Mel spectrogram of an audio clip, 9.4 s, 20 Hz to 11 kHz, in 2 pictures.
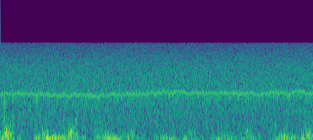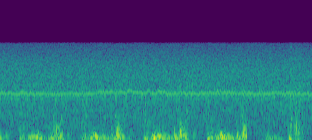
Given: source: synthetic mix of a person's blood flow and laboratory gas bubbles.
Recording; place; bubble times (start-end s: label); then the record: Doppler ultrasound of blood flow; precordium
9.01-9.26 s: bubbles
From the record:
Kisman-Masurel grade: 122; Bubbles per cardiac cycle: 1 to 2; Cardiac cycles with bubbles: 10 to 50%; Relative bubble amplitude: moderate (0.250 to 0.450); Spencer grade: 2 (many but less than half of the cardiac periods contain bubble signals, singularly or in groups); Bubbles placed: anywhere in the cardiac cycle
